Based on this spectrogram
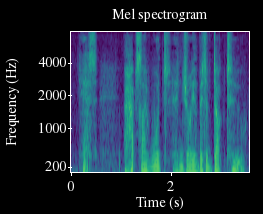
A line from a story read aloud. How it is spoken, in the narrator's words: breathed the assistant prosecuting attorney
